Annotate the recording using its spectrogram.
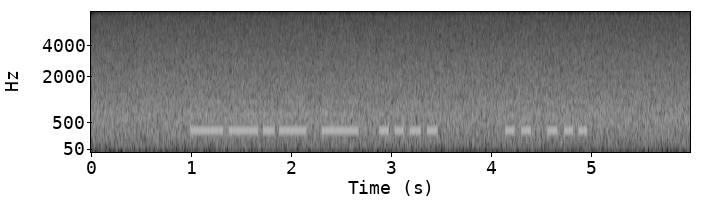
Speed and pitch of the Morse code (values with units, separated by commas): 16 wpm, 350 Hz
